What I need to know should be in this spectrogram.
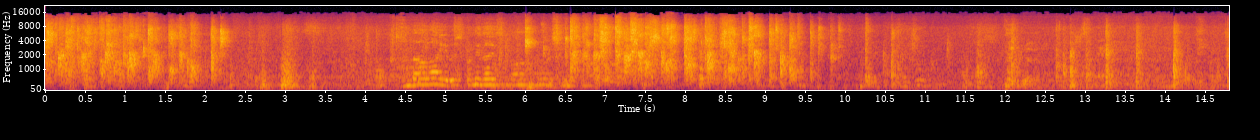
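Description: Several adult men and women talk and laugh close by.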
